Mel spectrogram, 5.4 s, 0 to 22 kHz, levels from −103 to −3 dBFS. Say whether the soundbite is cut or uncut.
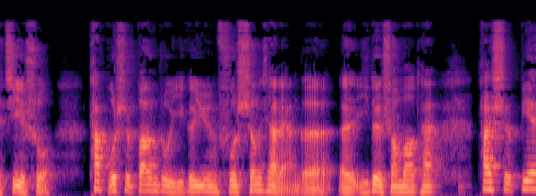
uncut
